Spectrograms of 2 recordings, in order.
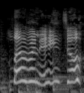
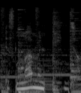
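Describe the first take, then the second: First: It is said loudly. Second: It is said softly.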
